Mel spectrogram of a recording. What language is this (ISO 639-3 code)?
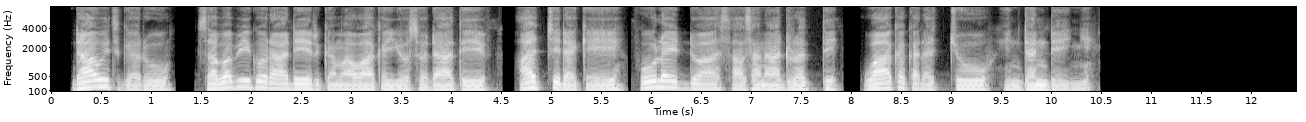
orm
